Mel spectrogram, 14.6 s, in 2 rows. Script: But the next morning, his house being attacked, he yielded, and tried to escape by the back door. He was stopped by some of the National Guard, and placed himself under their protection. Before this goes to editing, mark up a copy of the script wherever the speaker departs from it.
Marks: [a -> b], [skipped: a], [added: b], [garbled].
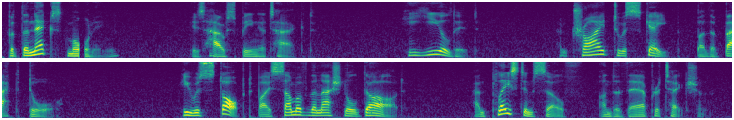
But the next morning, his house being attacked, he yielded, and tried to escape by the back door. He was stopped by some of the National Guard, and placed himself under their protection.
